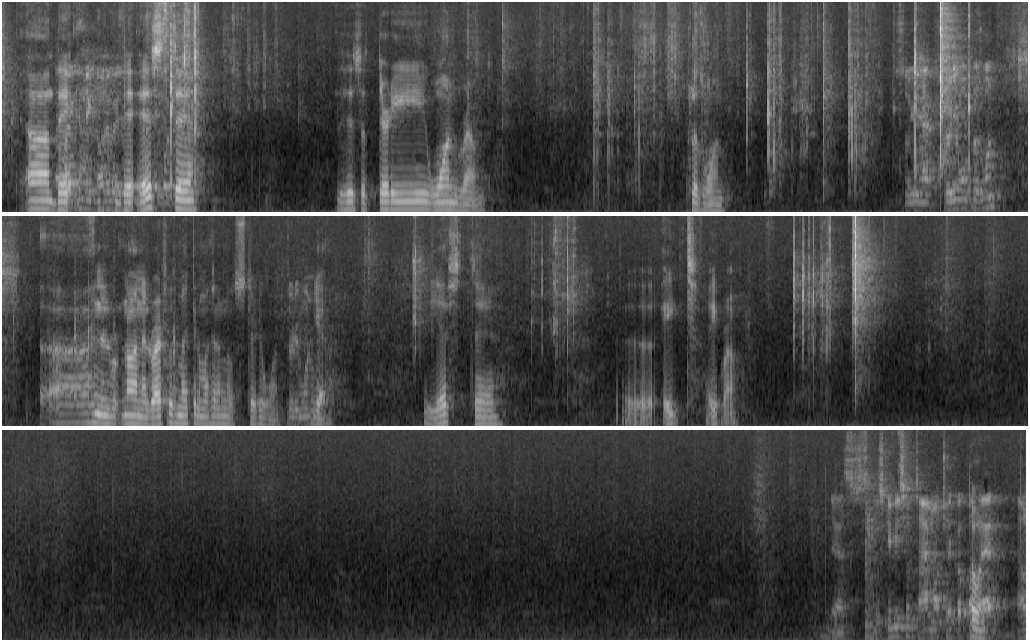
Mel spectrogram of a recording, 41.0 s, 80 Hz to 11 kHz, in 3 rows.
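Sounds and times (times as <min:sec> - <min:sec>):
objects being handled: 0:00.0 - 0:00.4, 0:01.6 - 0:04.1, 0:06.1 - 0:15.0, 0:20.5 - 0:21.8, 0:23.6 - 0:27.7
low room hum: 0:00.0 - 0:41.0.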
